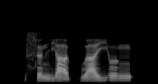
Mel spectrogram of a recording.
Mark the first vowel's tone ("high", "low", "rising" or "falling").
low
